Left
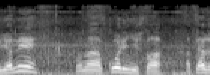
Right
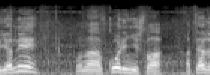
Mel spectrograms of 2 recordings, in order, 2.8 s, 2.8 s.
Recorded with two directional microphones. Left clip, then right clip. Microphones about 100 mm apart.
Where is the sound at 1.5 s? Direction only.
30° right (ahead or behind).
